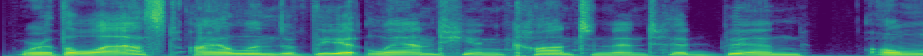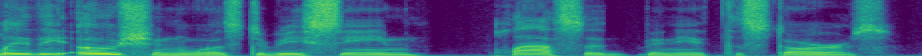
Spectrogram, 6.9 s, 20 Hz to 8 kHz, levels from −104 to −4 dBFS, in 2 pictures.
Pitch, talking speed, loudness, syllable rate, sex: 175 Hz, 180 wpm, -19 LUFS, 5.0 syllables/s, female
